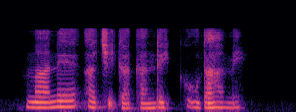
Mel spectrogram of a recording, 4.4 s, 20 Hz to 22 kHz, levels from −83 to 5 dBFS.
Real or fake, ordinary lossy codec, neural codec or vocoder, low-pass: fake; Opus, 16 kbps; codec, 16 kHz in and 24 kHz out, 0.9 kbps, LongCat-Audio-Codec, fine tuned four codebook decoder; 7.2 kHz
